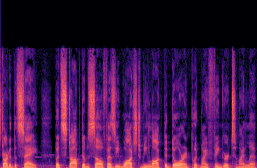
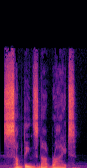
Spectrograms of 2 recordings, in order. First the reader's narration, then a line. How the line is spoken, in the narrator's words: I whispered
